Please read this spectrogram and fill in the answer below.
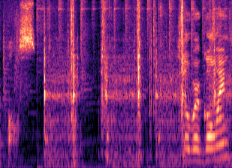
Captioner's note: processor pulsing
